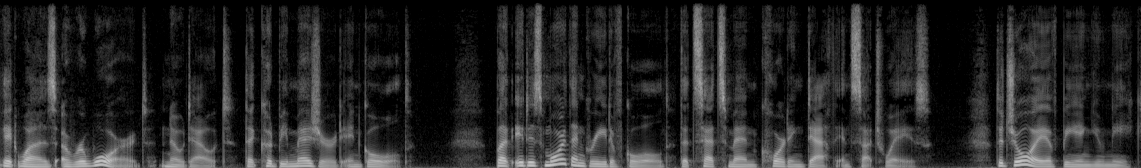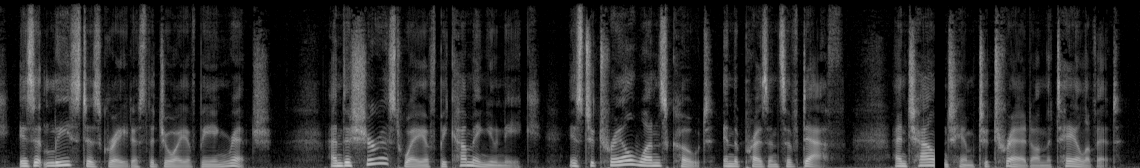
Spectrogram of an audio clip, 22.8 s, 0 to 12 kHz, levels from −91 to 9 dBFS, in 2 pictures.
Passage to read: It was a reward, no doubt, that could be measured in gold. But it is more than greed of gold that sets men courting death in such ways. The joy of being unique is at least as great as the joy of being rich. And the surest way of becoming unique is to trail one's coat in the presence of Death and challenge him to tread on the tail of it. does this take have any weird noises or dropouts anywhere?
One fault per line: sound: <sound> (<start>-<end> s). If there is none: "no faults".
sound: dropout (20.8-20.9 s)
